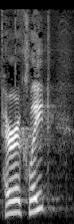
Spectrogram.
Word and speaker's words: paraclete: Advocate, the Greek word is parakletos. We usually pronounce it paraclete.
